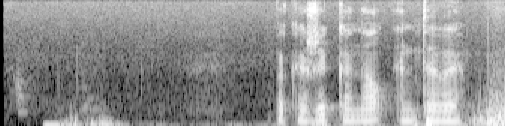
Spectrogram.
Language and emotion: Russian, neutral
